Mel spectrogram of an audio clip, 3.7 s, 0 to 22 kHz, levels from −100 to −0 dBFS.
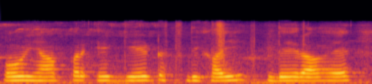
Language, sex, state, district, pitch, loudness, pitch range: Hindi, male, Uttar Pradesh, Shamli, 185 Hz, -16 LUFS, 180-190 Hz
